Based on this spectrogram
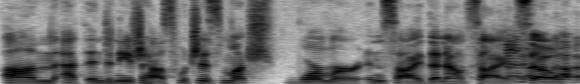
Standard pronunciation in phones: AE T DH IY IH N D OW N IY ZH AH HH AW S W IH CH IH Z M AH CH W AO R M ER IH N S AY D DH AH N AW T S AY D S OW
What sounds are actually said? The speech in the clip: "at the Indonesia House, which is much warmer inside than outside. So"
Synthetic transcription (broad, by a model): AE T DH IY IH N D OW N IY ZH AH HH AW S W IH CH IH Z M AH CH W AO R M ER IH N S AY D DH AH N AW T S AY D S OW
